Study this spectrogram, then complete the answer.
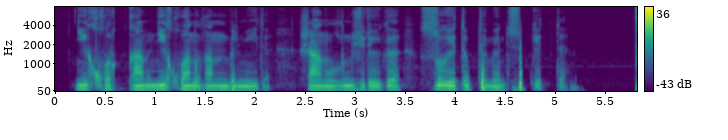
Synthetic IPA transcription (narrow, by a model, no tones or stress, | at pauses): ne̞qʰo̞ɾəqːɑnənːe̞qʰuɑɴʁɑnənbɪlme̞jd̪ɪ̰ | ʒ̥ɑnəlˠd̪əɴʒʏɾe̞ɡʲɪz̥ue̞t̪ɪp̚t̪ʰɵme̞nt̪ʰʏ̥sɪ̥p̚kʲʰe̞t̪ːɪ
